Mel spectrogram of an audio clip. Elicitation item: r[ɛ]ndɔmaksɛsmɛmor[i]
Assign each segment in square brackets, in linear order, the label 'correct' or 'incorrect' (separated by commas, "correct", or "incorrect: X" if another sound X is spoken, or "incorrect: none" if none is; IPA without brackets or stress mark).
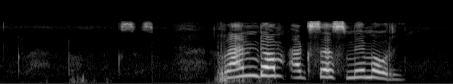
incorrect: a, correct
